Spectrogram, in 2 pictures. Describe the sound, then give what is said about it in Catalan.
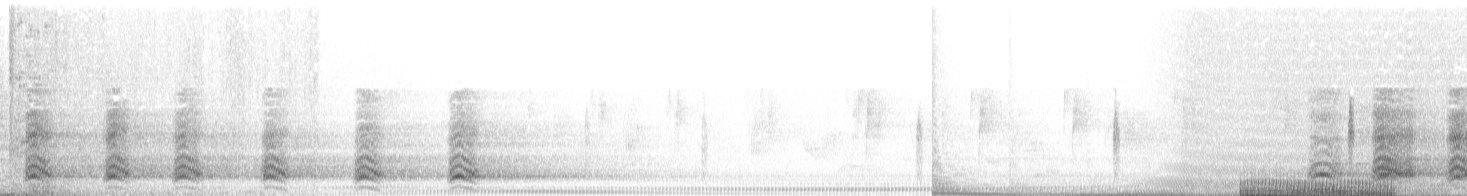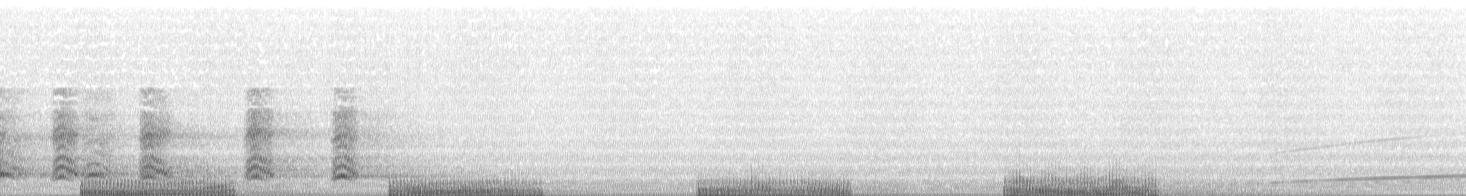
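A crow gives a quick series of harsh, rasping caws, then after a low droning lull, louder repeated caws ring out in bursts over a deep, heavy rumble. No one speaks. “People once believed that when someone dies, crow carries the soul to the land of the dead.”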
